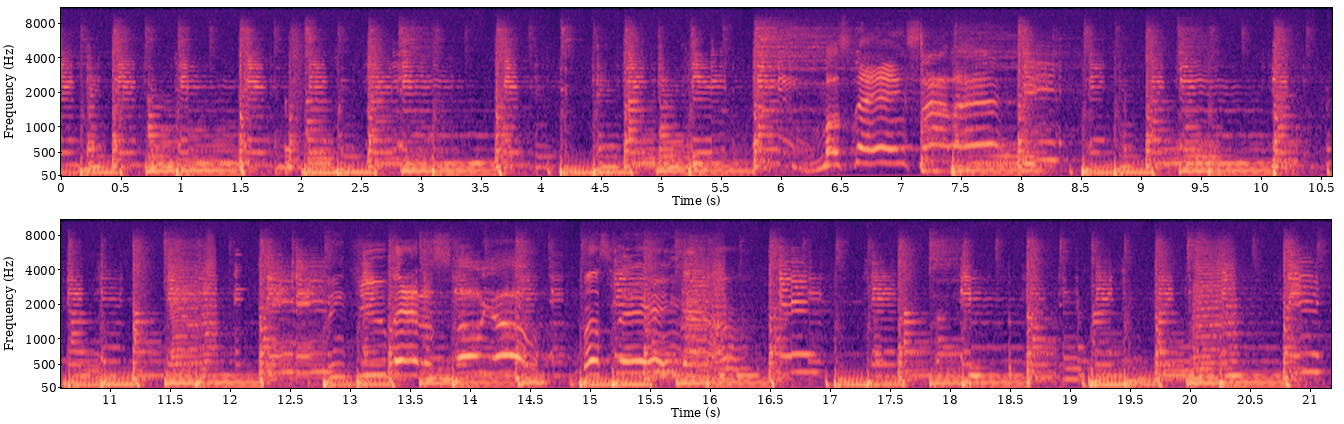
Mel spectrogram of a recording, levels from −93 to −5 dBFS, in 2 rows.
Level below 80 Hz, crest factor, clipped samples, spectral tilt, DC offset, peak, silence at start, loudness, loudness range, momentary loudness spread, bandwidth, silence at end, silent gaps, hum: -36 dBFS; 18 dB; under 0.1%; -5.5 dB/octave; 0.4%; -6 dBFS; 0 s; -25 LUFS; 3 LU; 6 LU; 11 kHz; 0 s; none; none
